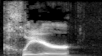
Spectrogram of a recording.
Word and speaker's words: Xlear: I would, one, go to the store, the health food store or some store, and get something called Clear, X-L-E-A-R. That's how you spell it, X-L-E-A-R, Clear Rescue Nasal Spray.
